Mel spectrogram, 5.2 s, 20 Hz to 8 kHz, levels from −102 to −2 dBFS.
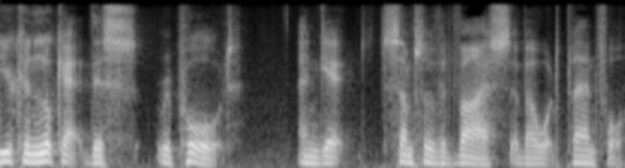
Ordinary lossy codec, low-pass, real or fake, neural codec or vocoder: MP3, 64 kbps; 7.2 kHz; fake; codec, 16 kHz, 1 kbps, X-Codec, WavLM features, trained on Multilingual LibriSpeech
